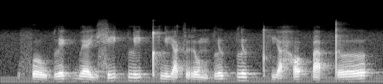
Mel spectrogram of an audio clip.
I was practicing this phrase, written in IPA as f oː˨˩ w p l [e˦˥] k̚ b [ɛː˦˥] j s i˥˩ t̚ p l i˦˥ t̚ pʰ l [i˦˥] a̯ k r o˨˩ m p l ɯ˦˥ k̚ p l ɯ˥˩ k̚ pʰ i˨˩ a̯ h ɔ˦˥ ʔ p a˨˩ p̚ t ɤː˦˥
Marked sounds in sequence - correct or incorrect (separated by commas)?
correct, incorrect, incorrect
